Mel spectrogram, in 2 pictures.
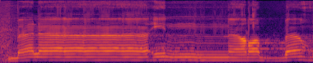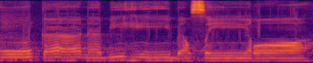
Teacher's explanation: Sama bala inna, ya, di situ ada alif bertemu dengan hamzah, maka dibaca 4 atau 5 harokat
